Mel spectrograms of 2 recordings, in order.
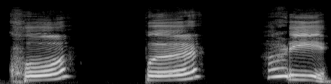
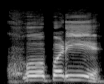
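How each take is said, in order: First: "खो ... प ... हड़ी", drawn out with long gaps; letter by letter. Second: Said in the usual way. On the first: Shown as a demonstration. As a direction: sound out "खो प हड़ी" separately. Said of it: "एक एक अक्षर का उच्चारण". ("खो ... प ... हड़ी" अलग-अलग, धीरे) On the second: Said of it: "शब्द का उच्चारण".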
